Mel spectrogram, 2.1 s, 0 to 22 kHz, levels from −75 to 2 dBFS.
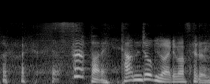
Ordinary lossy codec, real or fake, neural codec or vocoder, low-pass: none; fake; codec, 16 kHz, 1 kbps, FunCodec, trained on LibriTTS, 50 frames a second; 7.2 kHz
